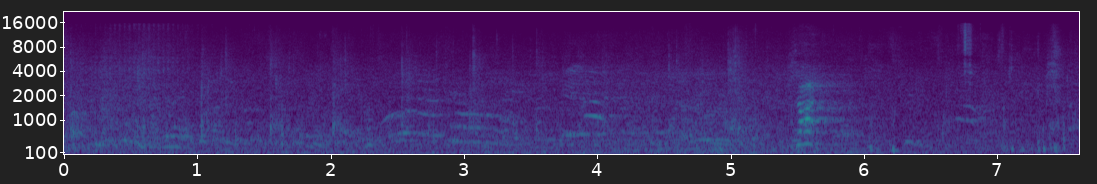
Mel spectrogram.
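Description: Footsteps tread on a pavement.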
